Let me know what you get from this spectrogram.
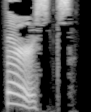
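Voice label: "thirsts", British English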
